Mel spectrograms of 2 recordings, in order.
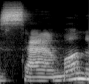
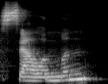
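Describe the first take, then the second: First: The L sound is silent. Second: The L sound is pronounced. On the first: The speaker calls it right. "L is not pronounced. So we should say salmon" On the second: The speaker calls it wrong. "not salmon"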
